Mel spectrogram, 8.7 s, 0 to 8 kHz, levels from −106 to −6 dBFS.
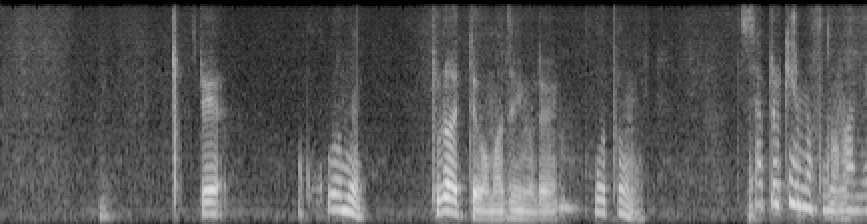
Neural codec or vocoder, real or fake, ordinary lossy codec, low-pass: codec, 24 kHz, 0.9 kbps, WavTokenizer, medium speech release version 1; fake; none; 7.2 kHz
